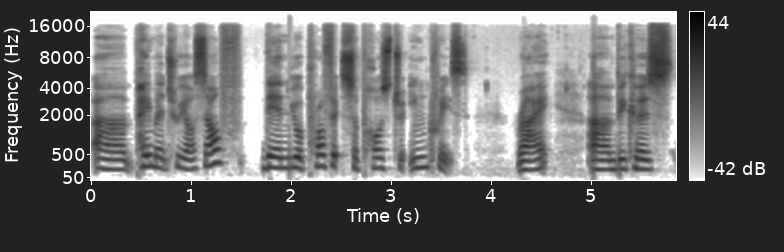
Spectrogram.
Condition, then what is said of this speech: No condition.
